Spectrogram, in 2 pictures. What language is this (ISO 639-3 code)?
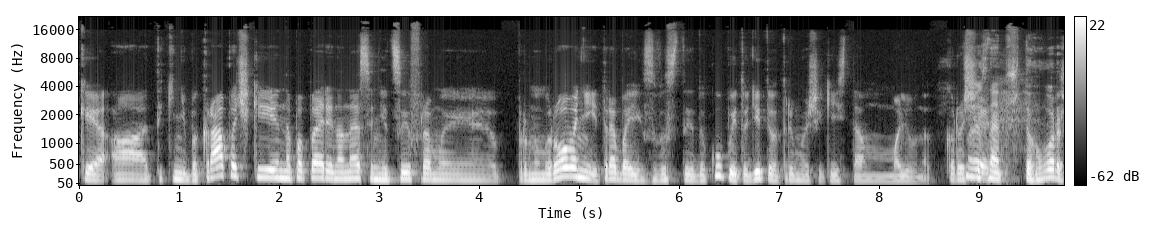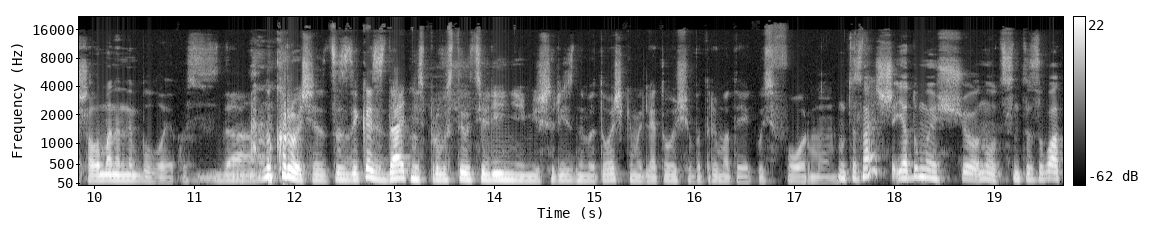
ukr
